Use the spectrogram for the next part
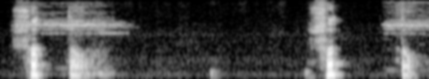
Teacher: একটা ত আছে, তার সঙ্গে জফলা যুক্ত আছে, কিন্তু উচ্চারণ কি হলো ত দ্বিত্ব হলো, দুবার উচ্চারিত হলো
